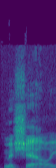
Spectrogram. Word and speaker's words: Michel: We're going to take away Sonny Michel. Or Michelle, however you pronounce his name. Is it Michelle? – Michelle, yeah.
